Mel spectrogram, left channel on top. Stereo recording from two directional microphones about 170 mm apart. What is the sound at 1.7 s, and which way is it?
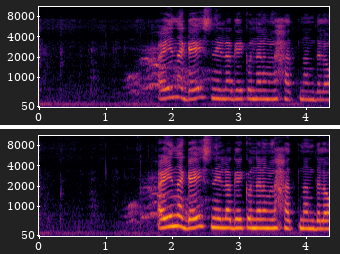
A woman's voice, 85° right.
